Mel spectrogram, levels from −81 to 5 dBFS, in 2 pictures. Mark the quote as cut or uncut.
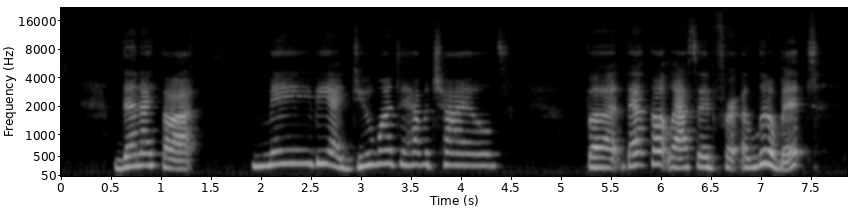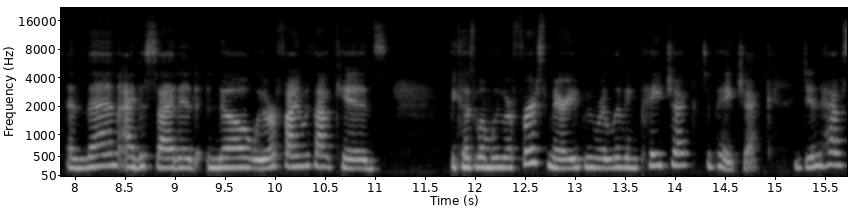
uncut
